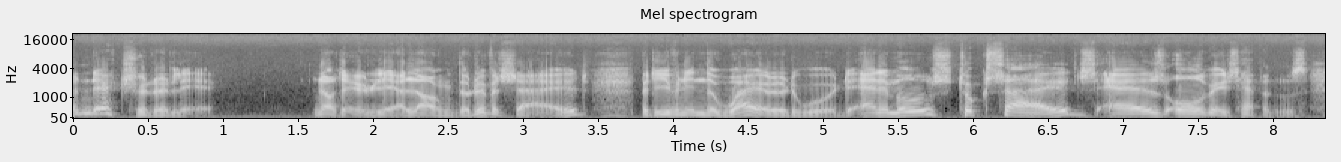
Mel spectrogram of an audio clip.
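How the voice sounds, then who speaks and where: A man's voice: sits low, a bit bright, no room sound, voice pushed up, exaggerated voice. A man voicing an earnest, indignant water rat in an audiobook, emphatic and dramatic as he speaks to a friend. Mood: grave, confiding. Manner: emphatic, scolding, dramatic storytelling. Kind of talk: audiobook character voice.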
